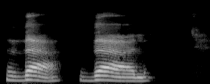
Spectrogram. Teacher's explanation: And when you pronounce it, the way you pronounce it is the tip of the tongue slightly comes out of the mouth like tha, but there is more vibration, and the tongue is pressed against the edge of the upper teeth, and slight air should escape. So you have to touch your tongue to your upper teeth and make it come out really soft.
